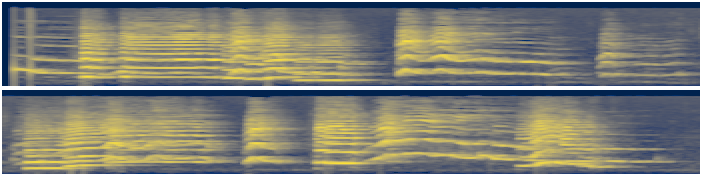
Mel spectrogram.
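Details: A spaniel howls along to a tenor saxophone; long wavering, sliding tones rise and fall among the sax's held notes, phrases separated by short pauses, with the howling clearest near the end.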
